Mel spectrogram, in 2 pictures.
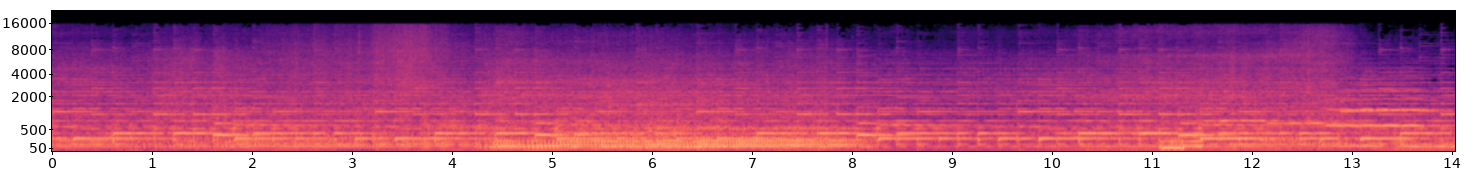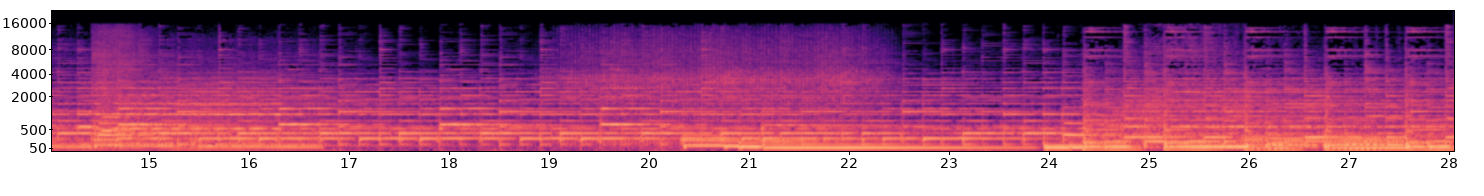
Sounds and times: Music: 0.0 - 28.0.

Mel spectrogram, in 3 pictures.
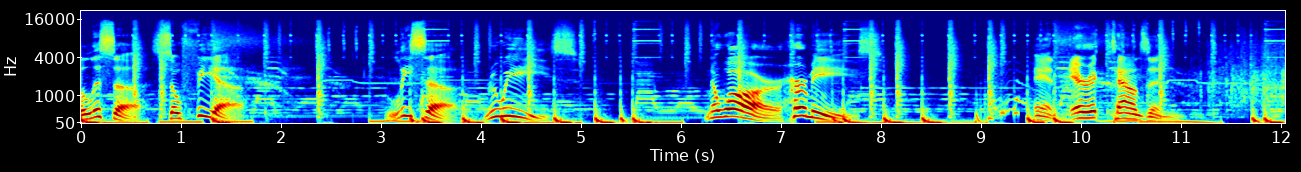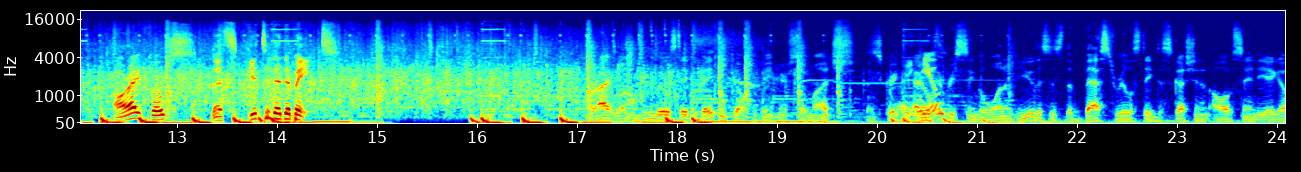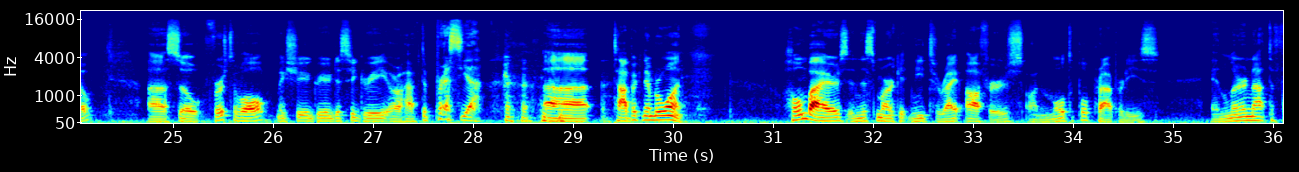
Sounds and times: Speech: 3.1 - 4.9, 6.3 - 8.0, 12.4 - 14.6, 17.1 - 24.2, 24.8 - 28.1, 31.1 - 36.1.

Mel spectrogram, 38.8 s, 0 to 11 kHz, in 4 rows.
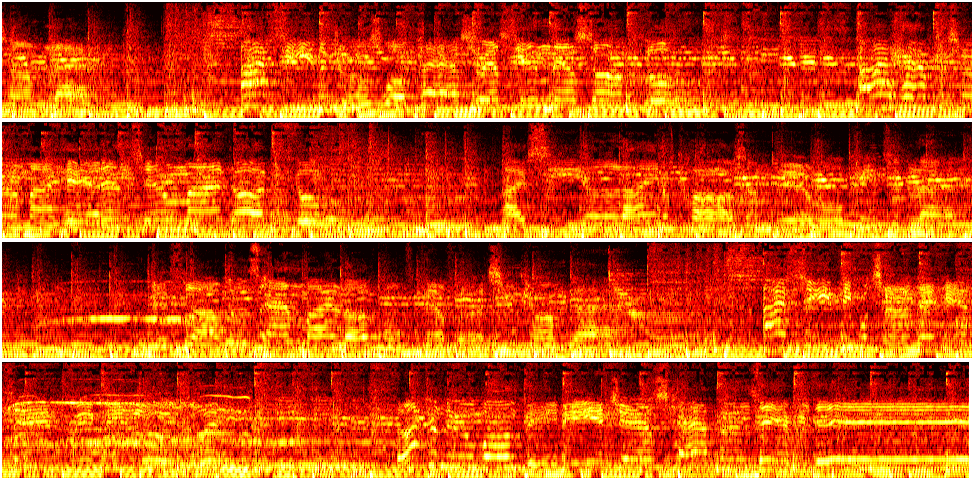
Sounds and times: Rock and roll: 0.0 - 38.7
Singing: 20.5 - 25.6, 27.0 - 32.2.

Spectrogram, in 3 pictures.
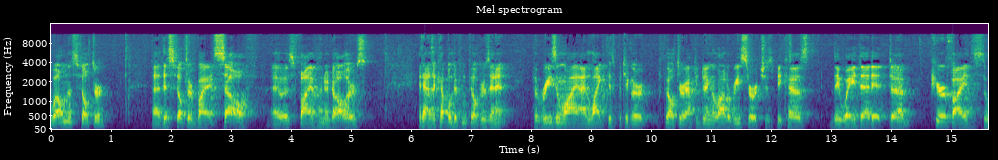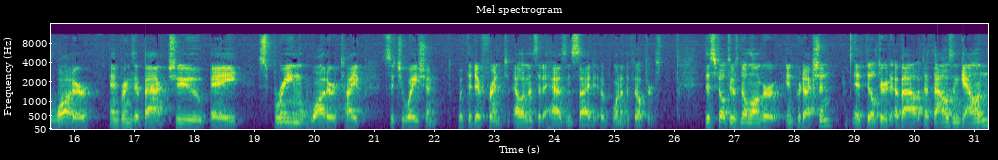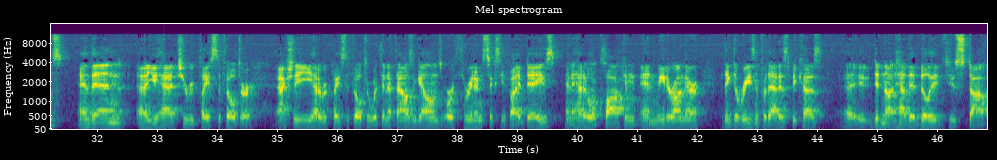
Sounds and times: Speech: 0.0 - 1.0, 1.7 - 5.4, 6.1 - 25.8, 26.5 - 46.8.

